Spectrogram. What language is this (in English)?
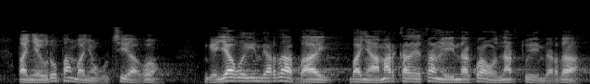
Basque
